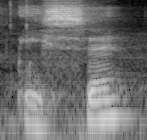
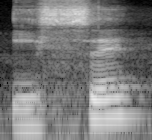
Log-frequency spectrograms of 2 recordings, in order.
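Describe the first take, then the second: First: "Είσαι" said a bit higher with a rise; "Είσαι" again, less forceful; repeated model word. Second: "είσαι" said higher and louder with a rise; "είσαι" called out with a rising tune; emphatic model word. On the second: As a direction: punch "είσαι" up high for the class. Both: Shown as a demonstration. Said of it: "we will say".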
